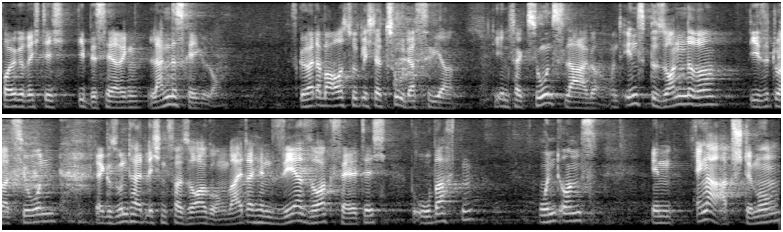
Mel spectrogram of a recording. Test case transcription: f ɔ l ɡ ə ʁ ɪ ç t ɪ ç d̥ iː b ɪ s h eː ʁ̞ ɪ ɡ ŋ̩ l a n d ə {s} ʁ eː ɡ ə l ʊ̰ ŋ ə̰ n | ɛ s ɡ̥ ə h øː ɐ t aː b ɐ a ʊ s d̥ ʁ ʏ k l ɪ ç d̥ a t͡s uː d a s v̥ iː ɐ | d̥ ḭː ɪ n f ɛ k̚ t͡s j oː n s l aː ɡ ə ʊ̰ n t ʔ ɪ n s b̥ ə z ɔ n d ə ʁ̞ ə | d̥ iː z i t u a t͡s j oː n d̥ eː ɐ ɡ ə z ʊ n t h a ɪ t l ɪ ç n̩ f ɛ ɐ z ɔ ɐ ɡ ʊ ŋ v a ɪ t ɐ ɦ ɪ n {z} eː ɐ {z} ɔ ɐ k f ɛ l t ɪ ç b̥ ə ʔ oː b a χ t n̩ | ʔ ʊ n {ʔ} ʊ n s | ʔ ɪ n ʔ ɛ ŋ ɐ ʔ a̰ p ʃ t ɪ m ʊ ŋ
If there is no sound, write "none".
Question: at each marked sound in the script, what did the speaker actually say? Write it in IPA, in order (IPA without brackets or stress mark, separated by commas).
s, z, z, t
